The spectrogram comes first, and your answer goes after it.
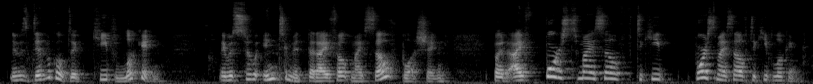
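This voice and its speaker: Woman reading a novel out loud, expressive narrating, really lively pitch, medium register. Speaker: storyteller reading a novel aloud. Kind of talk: expressive first-person fiction narration.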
